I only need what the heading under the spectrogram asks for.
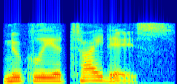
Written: nucleotidase

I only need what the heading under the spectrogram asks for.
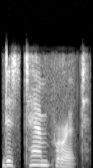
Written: distemperate

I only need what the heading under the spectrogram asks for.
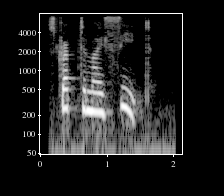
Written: streptomycete

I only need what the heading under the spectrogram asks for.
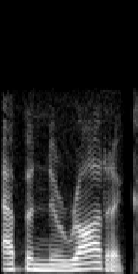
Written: aponeurotic

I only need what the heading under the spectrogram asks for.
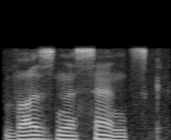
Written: Ivanovo Voznesensk

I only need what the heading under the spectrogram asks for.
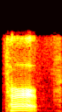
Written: perp

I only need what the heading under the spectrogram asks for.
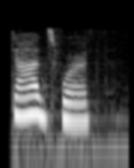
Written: Dodsworth

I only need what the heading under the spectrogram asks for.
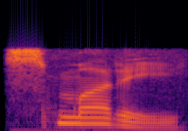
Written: smutty

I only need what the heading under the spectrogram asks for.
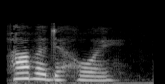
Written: hobbadehoy

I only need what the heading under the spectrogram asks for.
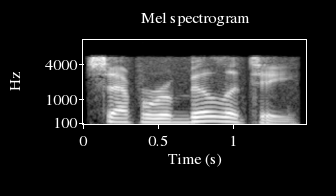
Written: separability

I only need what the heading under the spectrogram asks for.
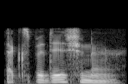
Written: expeditioner

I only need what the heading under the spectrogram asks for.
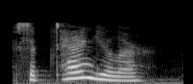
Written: septangular

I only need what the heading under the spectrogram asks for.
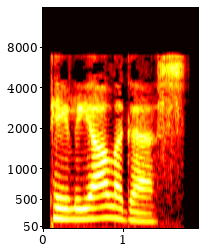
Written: palaeologus

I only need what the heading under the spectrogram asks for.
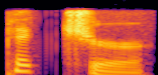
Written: picture

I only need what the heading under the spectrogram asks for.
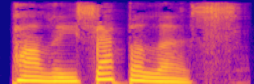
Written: polysepalous

